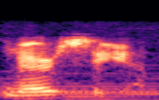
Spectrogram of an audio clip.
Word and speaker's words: Nursia: Well, Nathan, you pronounced it correctly. It is Nursia, by the way. Although today the same town is still there in the Italian mountains, but they call it Norcia, N-O-R-C-I-A.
